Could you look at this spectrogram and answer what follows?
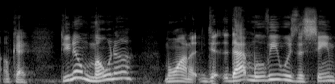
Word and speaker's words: Moana: Do you guys know Mona?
